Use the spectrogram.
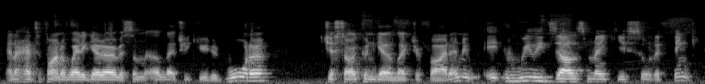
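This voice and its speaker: A man's voice: medium pitch, expressive, fairly quick, a little mellow. A man giving a conversational, explanatory video game review as commentary over gameplay.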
